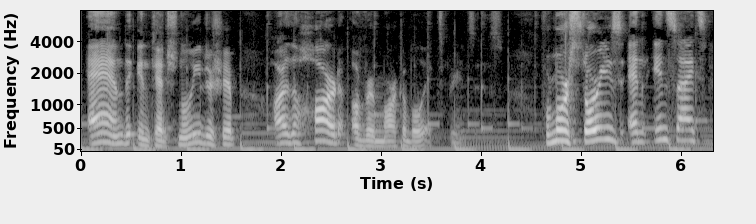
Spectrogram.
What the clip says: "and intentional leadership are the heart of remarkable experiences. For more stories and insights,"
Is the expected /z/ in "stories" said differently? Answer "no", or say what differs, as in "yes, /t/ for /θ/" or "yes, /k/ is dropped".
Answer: no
